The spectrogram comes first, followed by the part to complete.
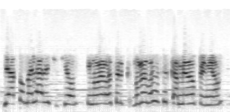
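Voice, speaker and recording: A man's voice: very high voice, fairly even intonation, very fast, narrow, tinny audio, soft background music. A man putting on the voice of a heartbroken young woman who accuses her boyfriend of cheating and refuses to hear him out, in a radio prank call. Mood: wounded, accusing. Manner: tearful, hurt and resolute, refusing to listen.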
